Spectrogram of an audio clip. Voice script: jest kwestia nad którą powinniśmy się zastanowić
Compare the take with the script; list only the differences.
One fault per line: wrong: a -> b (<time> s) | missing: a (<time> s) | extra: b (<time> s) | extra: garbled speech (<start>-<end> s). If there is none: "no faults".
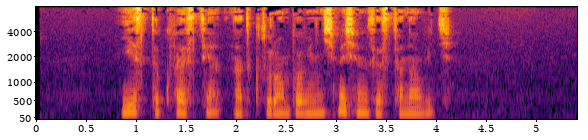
extra: to (1.1 s)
